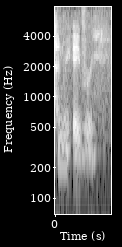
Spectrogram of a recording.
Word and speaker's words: Avery: correctly my bad guys sorry but yeah it's henry avery i know that now and i will not mispronounce it and if i do uh pretend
